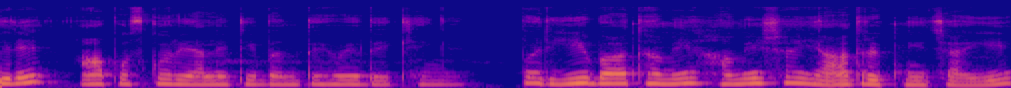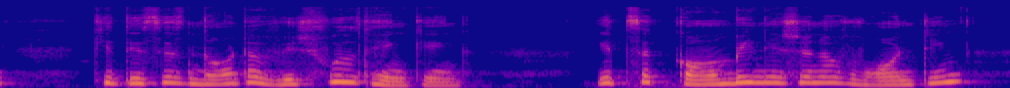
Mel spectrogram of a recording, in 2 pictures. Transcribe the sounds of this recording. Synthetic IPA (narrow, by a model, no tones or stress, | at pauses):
iɾeaːpʊskoɾiɛːlɪʈibɐnt̪eɦʊed̪eːkʰẽːŋɡeː | pɐɾjebaːt̪ɦɐmẽhɐmeːʃajaːd̪ɾɐkʰnit͡ʃaːɦie | kid̪ɪsɪznɔːʈəʋɪʃfʊlt̪ʰɪ̃ŋkɪ̃ŋɡ | ɪʈsəkɔ̃ːmbɪneːʃə̃nɔːʋʋɔ̃ːɳʈɪ̃ŋɡ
